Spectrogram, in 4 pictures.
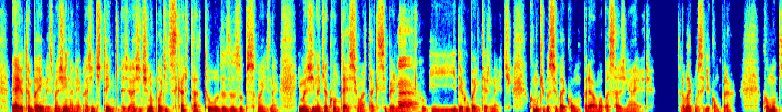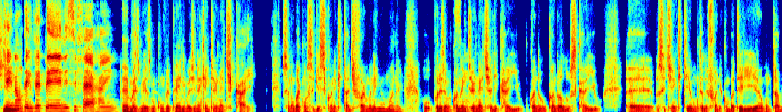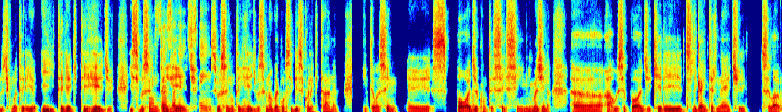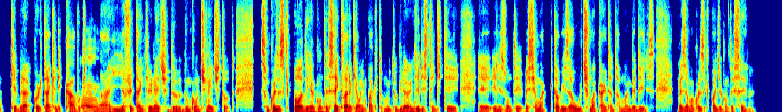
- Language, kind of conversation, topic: Portuguese, unstructured, Como o medo das notícias afeta sua vida pessoal?
- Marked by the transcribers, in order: chuckle; tapping; other background noise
